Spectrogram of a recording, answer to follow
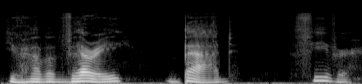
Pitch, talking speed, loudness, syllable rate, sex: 125 Hz, 100 wpm, -18 LUFS, 2.9 syllables/s, male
